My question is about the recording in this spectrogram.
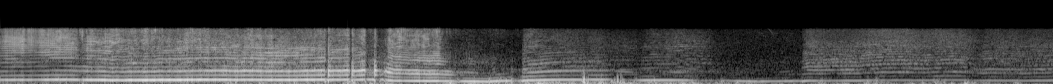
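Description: Peugeot 206 rally car engine held at high, steady revs as the car passes close on gravel. About four seconds in the revs drop, then climb again, dip once more and fade as the car pulls away into the distance.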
